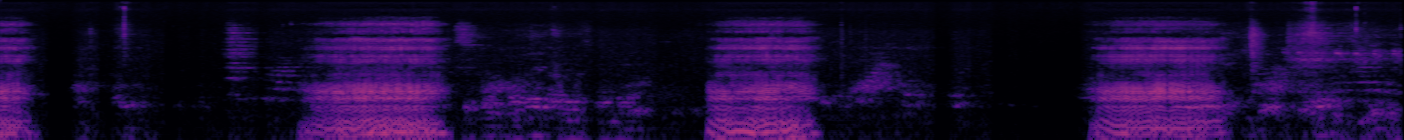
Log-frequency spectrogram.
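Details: Three loud rattling snores on the in-breath, about every four seconds, with quieter breathing noises between; ordinary snoring in sleep.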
